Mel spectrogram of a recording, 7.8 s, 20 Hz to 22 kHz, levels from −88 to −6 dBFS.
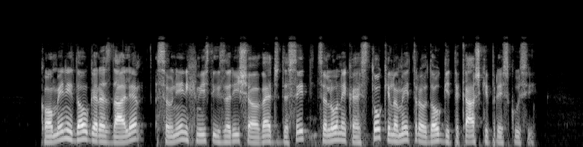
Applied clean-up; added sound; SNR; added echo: none; none; none; none.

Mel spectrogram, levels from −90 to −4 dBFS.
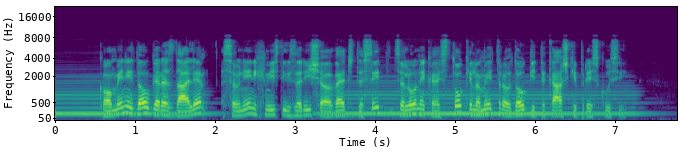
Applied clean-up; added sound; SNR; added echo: none; Bowed string instrument; 10 dB; none.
